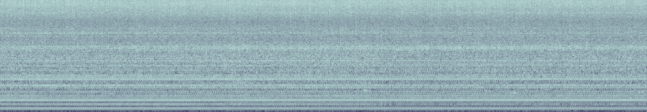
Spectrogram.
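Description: Outboard motor of a coaching launch running steadily at an unchanging pitch.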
